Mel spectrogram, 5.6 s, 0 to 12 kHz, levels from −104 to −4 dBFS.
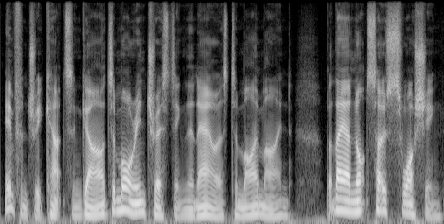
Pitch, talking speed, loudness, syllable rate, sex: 95 Hz, 195 wpm, -21 LUFS, 5.2 syllables/s, male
